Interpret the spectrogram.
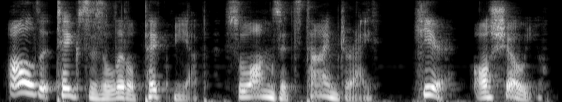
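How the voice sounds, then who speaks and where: A man's voice: sits high, sing-song, moderate pace, vocal fry, a little mellow, breathy edge, voice pushed up, exaggerated voice. A man putting on a brash folksy pony mare. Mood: blunt teasing. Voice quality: folksy, blunt, teasing drawl.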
